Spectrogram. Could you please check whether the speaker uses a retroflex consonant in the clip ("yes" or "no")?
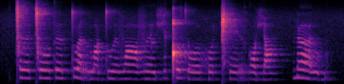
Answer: yes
